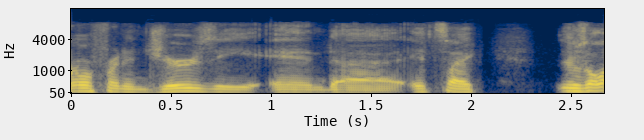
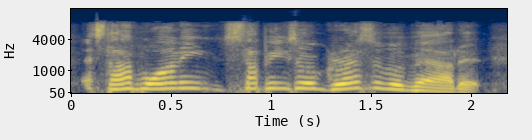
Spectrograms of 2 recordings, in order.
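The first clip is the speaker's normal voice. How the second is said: mock kid scolding; 8 semitones higher than usual.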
